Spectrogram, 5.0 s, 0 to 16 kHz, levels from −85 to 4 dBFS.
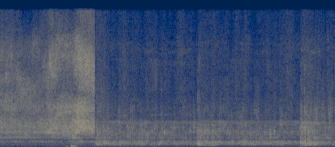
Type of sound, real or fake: real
